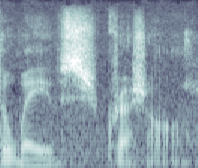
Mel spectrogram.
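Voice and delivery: very soft, secretive whisper. Voicing a character who leans in close to one player: whispering. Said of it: "and whispers".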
